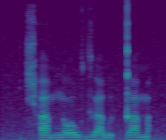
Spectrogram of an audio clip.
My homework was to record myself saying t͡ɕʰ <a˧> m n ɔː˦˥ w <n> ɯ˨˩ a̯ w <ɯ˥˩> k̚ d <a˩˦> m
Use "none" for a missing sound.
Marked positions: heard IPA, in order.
a˧, d, ɯ˥˩, a˦˥

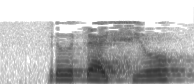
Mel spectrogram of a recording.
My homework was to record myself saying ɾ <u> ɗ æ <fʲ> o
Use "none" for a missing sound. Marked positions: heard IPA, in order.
ɯ, fʲ

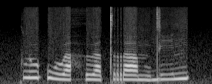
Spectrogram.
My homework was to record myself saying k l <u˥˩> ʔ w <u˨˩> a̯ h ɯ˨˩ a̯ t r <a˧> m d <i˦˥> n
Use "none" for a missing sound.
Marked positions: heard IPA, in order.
u˦˥, u˨˩, a˧, i˦˥

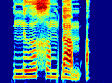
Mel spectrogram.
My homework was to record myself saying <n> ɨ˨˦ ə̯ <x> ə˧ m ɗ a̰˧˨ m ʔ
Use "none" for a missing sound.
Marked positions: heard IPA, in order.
n, x

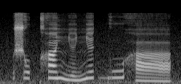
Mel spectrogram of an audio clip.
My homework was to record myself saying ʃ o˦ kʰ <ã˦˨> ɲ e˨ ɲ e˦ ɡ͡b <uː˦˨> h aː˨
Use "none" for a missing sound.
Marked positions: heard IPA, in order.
ã˦, uː˦

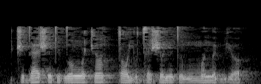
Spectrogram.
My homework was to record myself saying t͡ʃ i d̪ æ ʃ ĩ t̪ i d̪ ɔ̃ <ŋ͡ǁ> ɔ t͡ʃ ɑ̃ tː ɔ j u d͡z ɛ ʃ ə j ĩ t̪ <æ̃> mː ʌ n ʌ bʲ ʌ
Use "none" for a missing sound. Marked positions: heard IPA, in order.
ŋ, ə̃

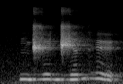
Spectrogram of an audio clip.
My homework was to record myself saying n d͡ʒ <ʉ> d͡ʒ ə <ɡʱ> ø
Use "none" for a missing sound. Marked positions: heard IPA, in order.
ø, ɡʱ

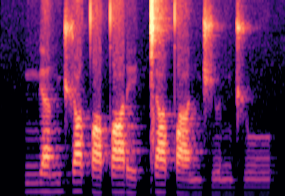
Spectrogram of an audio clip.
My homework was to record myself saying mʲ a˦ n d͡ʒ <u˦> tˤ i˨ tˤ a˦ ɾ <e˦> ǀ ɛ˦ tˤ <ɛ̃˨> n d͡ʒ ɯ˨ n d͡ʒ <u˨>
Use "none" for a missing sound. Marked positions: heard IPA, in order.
u˦, e˨, ɛ˨, u˦

